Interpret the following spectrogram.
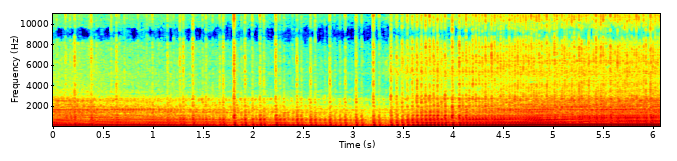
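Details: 27-year-old Mountain Cat snowmobile two-stroke after an ignition coil replacement: a lumpy, stumbling beat that blips higher and settles rough, still firing on only one cylinder. A fuel delivery problem is suspected.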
